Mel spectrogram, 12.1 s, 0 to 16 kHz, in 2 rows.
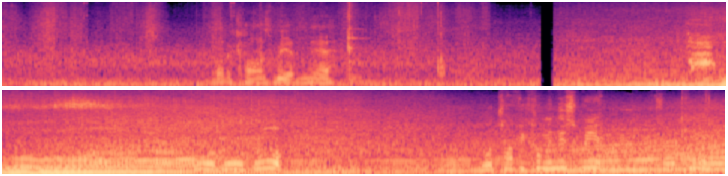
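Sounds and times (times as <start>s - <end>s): car engine accelerating: 4.6s - 12.0s.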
